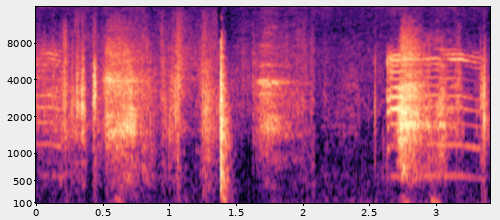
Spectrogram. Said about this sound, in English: It was a cat.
